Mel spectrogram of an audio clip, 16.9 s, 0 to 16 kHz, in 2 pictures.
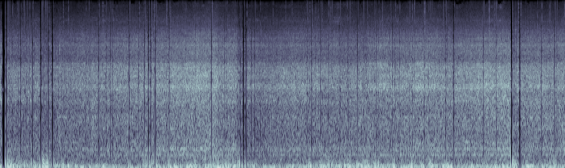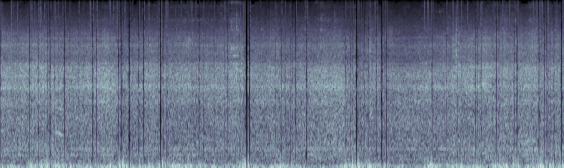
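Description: Train in motion heard on board: steady running noise of a special train hauled by an SU45 diesel locomotive, a low rumble of wheels on rail with engine hum beneath.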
